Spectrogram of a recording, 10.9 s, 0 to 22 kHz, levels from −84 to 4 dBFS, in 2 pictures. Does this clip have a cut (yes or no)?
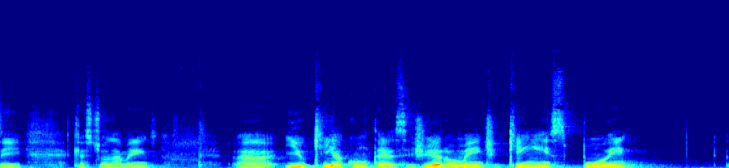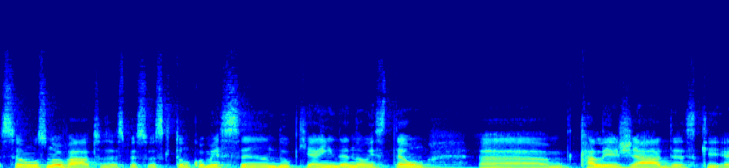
no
